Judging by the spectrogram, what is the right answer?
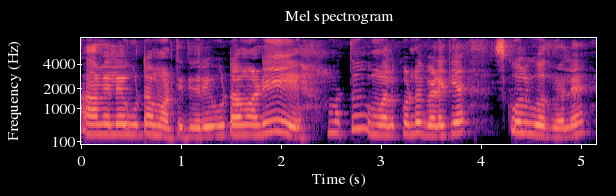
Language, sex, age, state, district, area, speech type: Kannada, female, 30-45, Karnataka, Gadag, rural, spontaneous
